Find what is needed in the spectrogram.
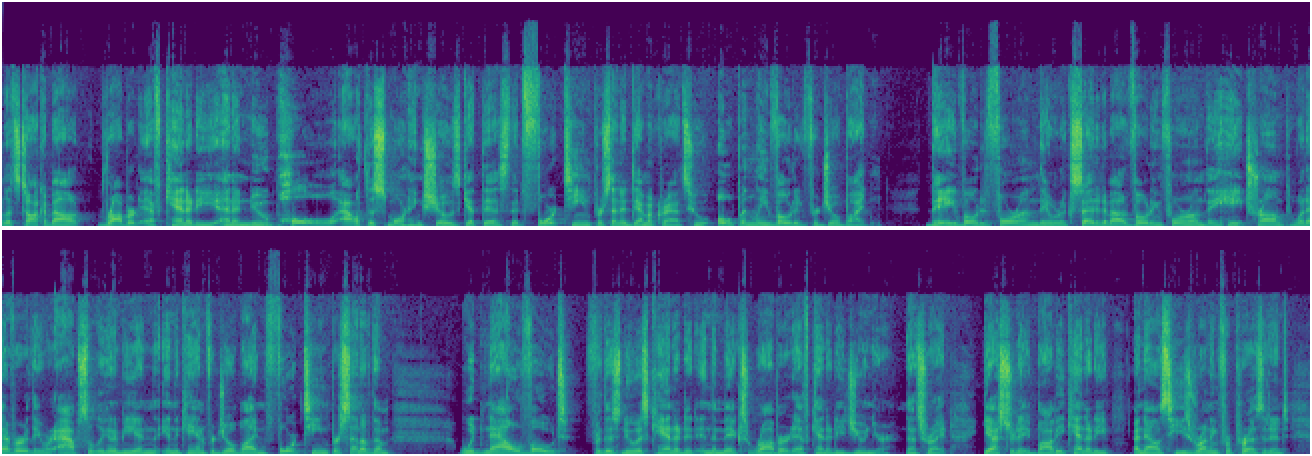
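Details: Adult man speaking; ordinary speech.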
